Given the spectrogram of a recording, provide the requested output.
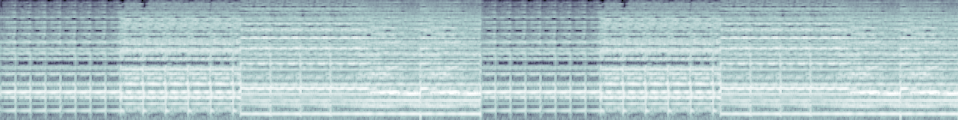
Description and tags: sliced classic sample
